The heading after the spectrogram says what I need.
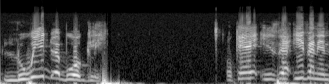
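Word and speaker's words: Louis de Broglie: all kind of pronunciation but it is french and i do speak french so it is louis de buergli okay is that even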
